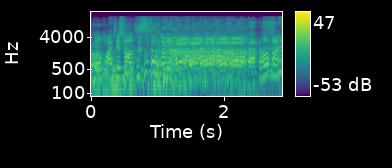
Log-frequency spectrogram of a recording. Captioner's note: laughs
